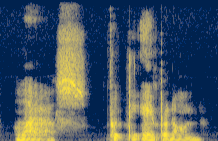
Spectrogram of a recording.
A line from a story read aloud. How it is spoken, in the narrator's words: he said softly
